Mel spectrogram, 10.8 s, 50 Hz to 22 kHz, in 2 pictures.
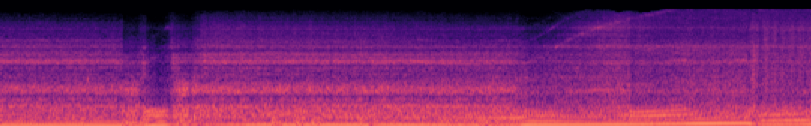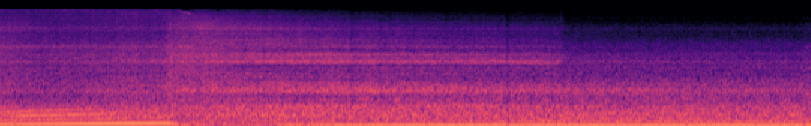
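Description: Audi S3's 2.0-litre turbocharged four-cylinder heard through an APR carbon fiber open intake filter: it idles, then is revved about a third of the way in, climbing in two steps with a rising whistle over the induction noise. It drops back to a steady idle about two-thirds of the way in.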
